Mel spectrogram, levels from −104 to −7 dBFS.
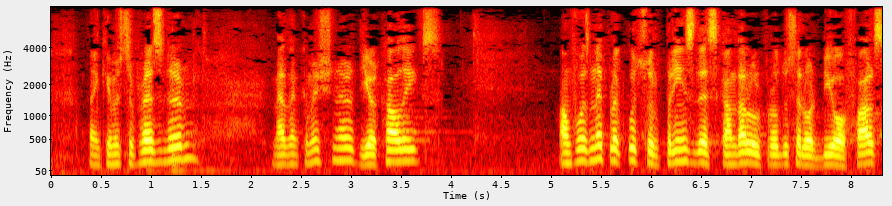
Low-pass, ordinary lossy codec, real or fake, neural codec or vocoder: none; none; real; none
